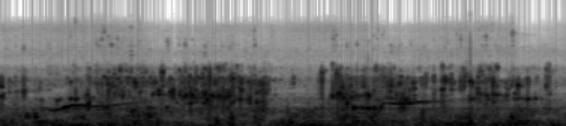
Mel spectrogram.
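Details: Humpback whales singing underwater off Maui, with a mother and calf, recorded from a whale-watch boat: two drawn-out moans that waver, then sweep upward, about four seconds apart, over constant gurgling water and boat noise.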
